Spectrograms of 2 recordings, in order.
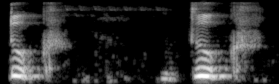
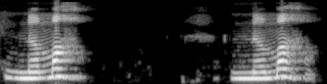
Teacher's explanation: The two small dots after the letter are called visarga. It adds a light, airy breathe, like a soft huh at the end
